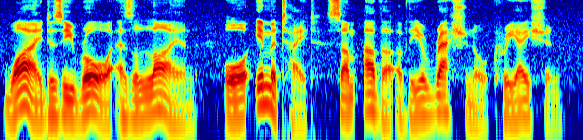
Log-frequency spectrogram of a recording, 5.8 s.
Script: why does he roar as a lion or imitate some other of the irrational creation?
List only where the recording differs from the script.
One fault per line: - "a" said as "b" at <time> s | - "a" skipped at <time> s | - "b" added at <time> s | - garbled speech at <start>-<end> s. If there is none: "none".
none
